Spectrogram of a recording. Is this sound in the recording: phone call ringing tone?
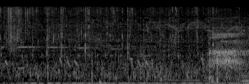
no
